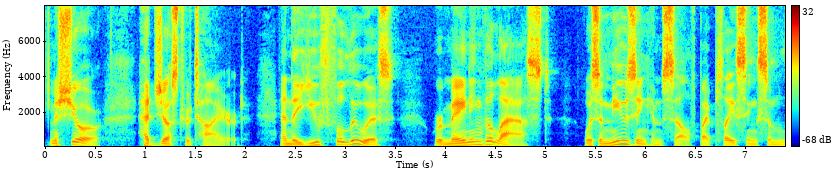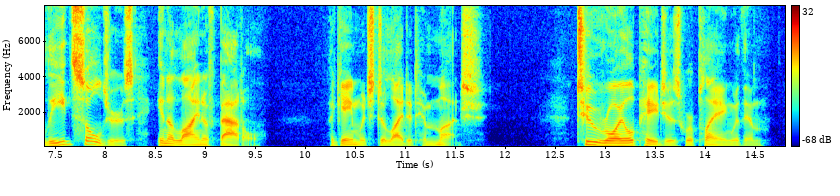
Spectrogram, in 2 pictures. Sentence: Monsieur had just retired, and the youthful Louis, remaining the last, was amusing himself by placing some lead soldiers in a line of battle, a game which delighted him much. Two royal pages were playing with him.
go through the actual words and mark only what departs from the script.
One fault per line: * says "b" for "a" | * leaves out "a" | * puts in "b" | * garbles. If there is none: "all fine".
all fine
